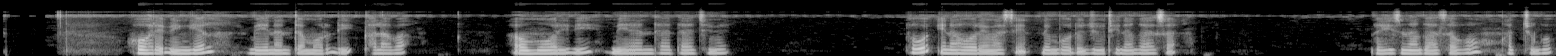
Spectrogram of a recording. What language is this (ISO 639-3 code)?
ful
